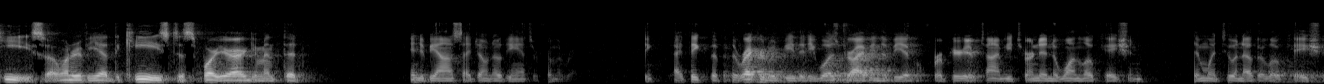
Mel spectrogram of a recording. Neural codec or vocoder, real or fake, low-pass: none; real; 7.2 kHz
